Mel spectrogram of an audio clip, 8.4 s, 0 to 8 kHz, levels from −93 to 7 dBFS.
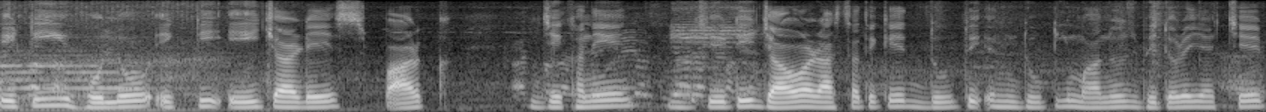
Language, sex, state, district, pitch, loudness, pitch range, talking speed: Bengali, male, West Bengal, Kolkata, 145 Hz, -18 LUFS, 140-155 Hz, 115 wpm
